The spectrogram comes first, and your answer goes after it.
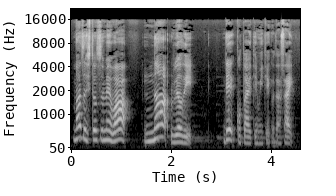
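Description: Cheerful podcast teacher, woman, higher pitch, light music underneath. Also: expressive. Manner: cheerful, explains slowly, models English phrases. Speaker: English teacher, podcast host. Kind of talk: solo English lesson podcast.

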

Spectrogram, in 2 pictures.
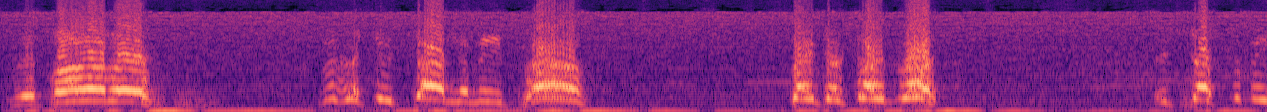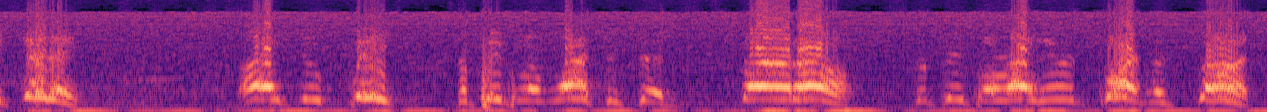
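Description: A man loudly delivering a threatening, impassioned wrestling promo as a professional wrestler. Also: very high voice, normal speed. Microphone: handheld interview microphone. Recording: dull, noisy old TV tape.

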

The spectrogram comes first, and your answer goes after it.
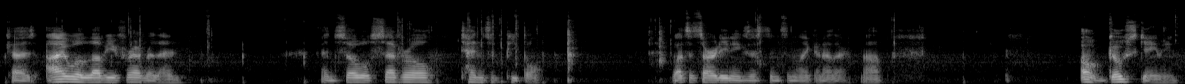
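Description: Low-voiced man rambling over gameplay. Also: normal speed, pauses often, a little hiss or hum. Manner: rambling, jokey, deadpan absurd humor. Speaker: gaming vlogger. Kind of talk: casual gameplay commentary. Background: game music.

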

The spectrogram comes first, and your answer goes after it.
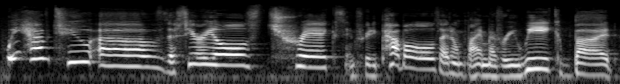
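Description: This vlogger is a woman in her forties whose high-pitched voice sounds animated and a touch slow. Standing in her home kitchen, she rambles through a casual grocery haul, chatting away and wandering off topic often.

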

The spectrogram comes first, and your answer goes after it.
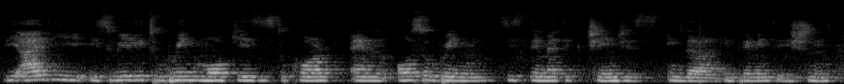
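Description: A Belgian woman, working as a legal consultant, gives a semi-prepared speech on a panel in an indoor lecture room, speaking haltingly in a lowish, dark voice with flat delivery. She holds a handheld microphone, but the audio comes from a far camera, so it sounds distant and echoey with faint background noise.

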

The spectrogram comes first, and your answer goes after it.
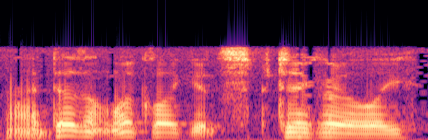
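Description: A man casually explaining a small engine repair in his home garage, relaxed and dryly joking, with plenty of fillers as he works. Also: medium pitch, brisk, dull audio, slight background noise. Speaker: repair instructor. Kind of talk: casual hands-on repair tutorial.

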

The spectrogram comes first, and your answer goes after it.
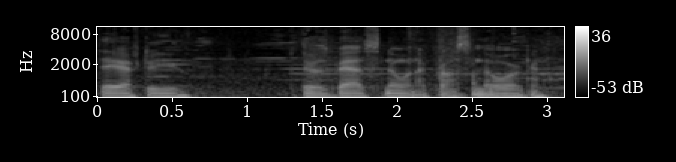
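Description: A man playing a worn-out, loyal young male survivor in a video game, speaking in a tired, low-key way. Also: completely flat delivery, fast, creaky, faint music behind.

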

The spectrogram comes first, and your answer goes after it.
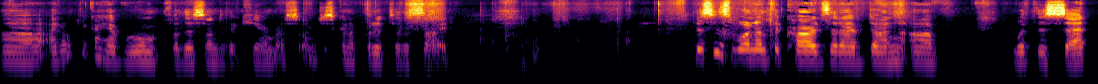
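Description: An older woman with a thin, squeaky, slightly hoarse voice, giving a casual, halting card-making demonstration. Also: a little hiss or hum. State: hoarse while recovering from surgery. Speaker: craft tutorial host. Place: indoors at a wooden craft table, camera overhead.

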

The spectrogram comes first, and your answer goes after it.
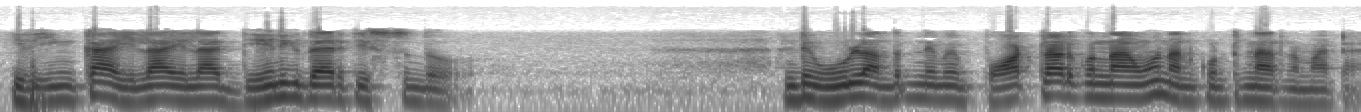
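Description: A man narrating a written story in a measured, literary reading style. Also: medium pitch, steady tone. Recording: tinny phone-like audio.

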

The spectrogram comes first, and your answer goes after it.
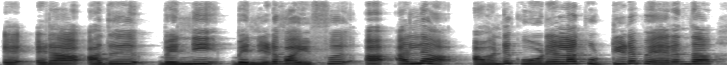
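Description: A woman's voice: high voice, steady tone, unhurried. A woman doing a stammering, tearful young man. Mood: shaken, tearful. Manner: stammering, trembling and sobbing. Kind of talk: audio story character voice.

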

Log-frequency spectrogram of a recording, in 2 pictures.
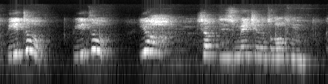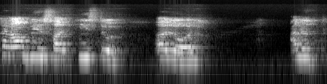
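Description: A woman giving slangy, excitable commentary while playing a racing game, groaning and pleading at the screen. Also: high voice. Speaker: gaming video host. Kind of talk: casual gameplay commentary. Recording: roomy echo.

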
